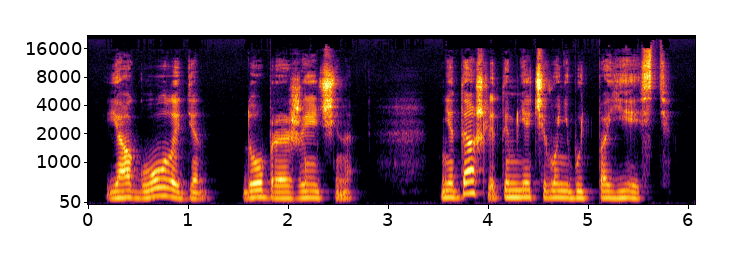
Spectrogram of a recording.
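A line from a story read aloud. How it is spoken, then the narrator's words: Plain, beggar. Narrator (Russian): сказал нищий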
